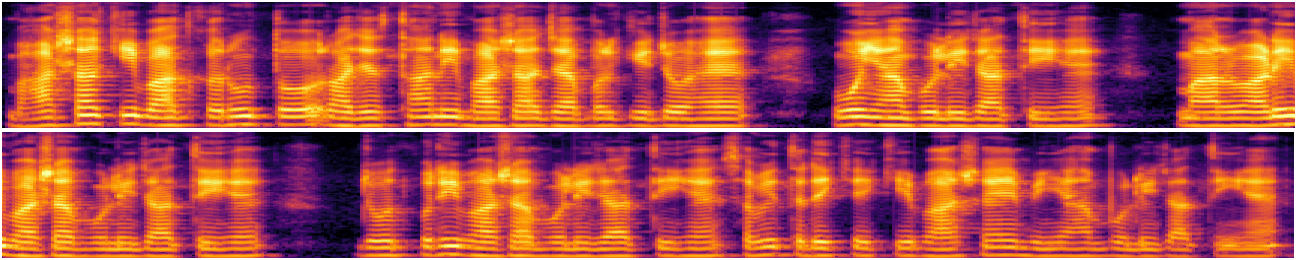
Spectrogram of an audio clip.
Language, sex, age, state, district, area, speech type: Hindi, male, 45-60, Rajasthan, Jaipur, urban, spontaneous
